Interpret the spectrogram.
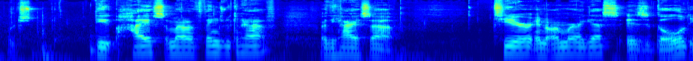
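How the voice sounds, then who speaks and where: A teenage boy with a raspy, hoarse voice, rambling casually over a Minecraft game with lots of fillers. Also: on the low side, a little hiss or hum. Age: teens. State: hoarse, clearing throat. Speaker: gaming YouTuber. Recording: home recording with clear keyboard clicks.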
